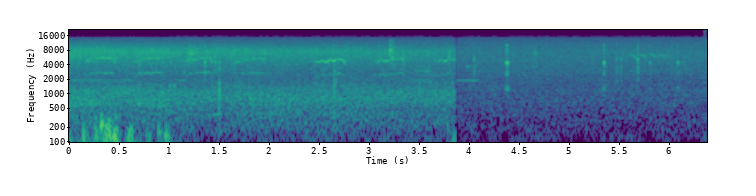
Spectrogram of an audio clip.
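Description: Open-air ambience: a small bird repeats short chirps over a steady background hiss, and low wind gusts buffet the microphone in the first second. About four seconds in the sound drops to a quieter background with a few faint high ticks.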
